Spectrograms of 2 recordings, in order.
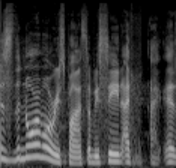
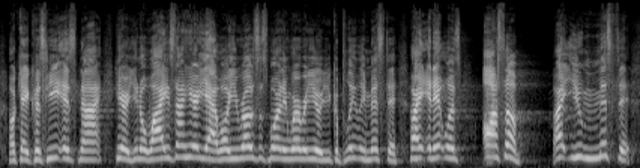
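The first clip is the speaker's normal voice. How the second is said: loud, high, gushing excitement; pumped angel; 5 semitones higher, 8 dB louder than usual. Pretend. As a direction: crow over the news as a hyped angel. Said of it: "this angel's probably pretty pumped".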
